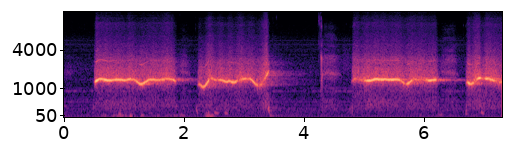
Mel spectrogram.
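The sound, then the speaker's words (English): Human whistling that imitates a mother's supper-time call: a few long, steady, clear whistled phrases with small wavers in pitch, plus one short chirp, each separated by brief pauses. “But here's what we would hear. My mother had a great whistle. We'd hear,”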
